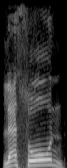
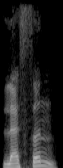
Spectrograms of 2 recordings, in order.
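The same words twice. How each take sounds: First: लेसोन slowly with a full o, les-son; the wrong way: लेसोन drawn out with a clear o; wrong o reading. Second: लेसन softly with a short uh, les-suhn; correct weak ending. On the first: Teacher mocks the wrong reading, slow लेसोन with a full o. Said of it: "नहीं". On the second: Teacher gives pupils the right लेसन, soft uhn ending. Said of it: "लेसोन नहीं". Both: Shown as a demonstration.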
